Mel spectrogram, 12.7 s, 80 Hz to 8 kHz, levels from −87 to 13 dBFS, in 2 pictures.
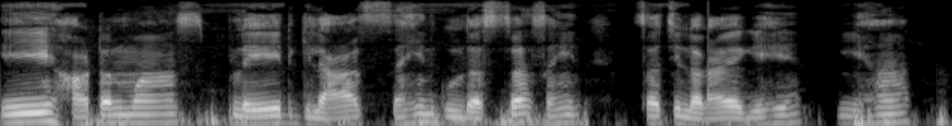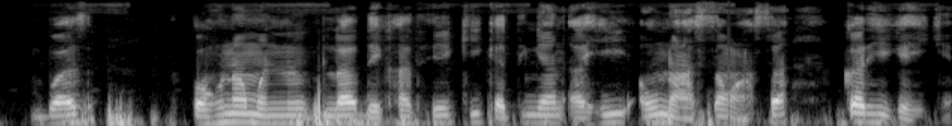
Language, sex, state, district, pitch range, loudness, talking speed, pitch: Chhattisgarhi, male, Chhattisgarh, Rajnandgaon, 125-145 Hz, -17 LUFS, 130 wpm, 135 Hz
